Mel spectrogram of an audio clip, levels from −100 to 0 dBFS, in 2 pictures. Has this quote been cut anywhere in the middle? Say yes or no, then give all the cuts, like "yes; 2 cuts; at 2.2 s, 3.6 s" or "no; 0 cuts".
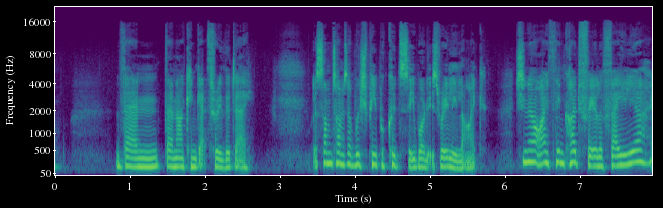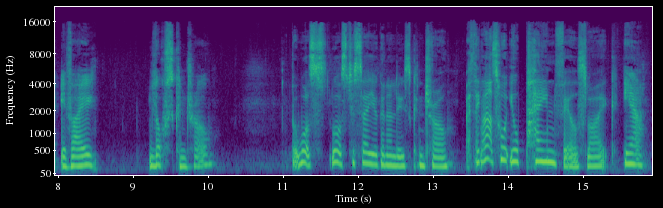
yes; 1 cut; at 13.3 s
